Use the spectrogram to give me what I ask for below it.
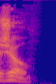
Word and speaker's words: Zhou: Mr. Zhou. – Sorry, can you spell that? – Z-H-O-U.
